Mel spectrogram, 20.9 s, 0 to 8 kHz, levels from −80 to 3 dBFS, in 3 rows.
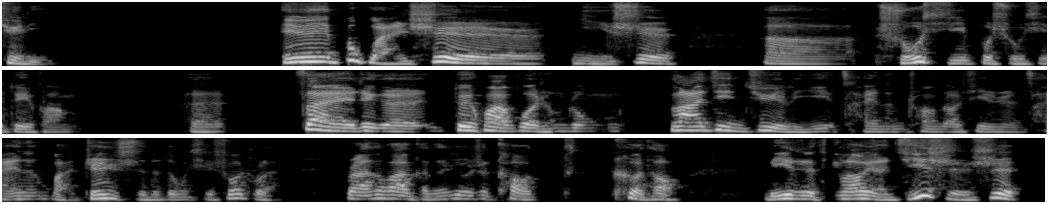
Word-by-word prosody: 距 110 Hz, -, -9 dB
离。 105 Hz, +2 st, -15 dB, 1.5 s
因 190 Hz, +3 st, +7 dB
为 215 Hz, 0 st, +8 dB
不 235 Hz, +8 st, +3 dB
管 125 Hz, -, -3 dB
是， 130 Hz, -, +4 dB
你 120 Hz, -4 st, -12 dB
是， 130 Hz, -, -2 dB, 0.5 s
啊， 115 Hz, -3 st, -10 dB, 0.3 s
熟 175 Hz, +8 st, +3 dB
悉 135 Hz, -8 st, -5 dB
不 130 Hz, +2 st, -7 dB
熟 115 Hz, +1 st, -8 dB
悉 115 Hz, +2 st, -11 dB
对 115 Hz, 0 st, -7 dB
方， 110 Hz, 0 st, -16 dB, 0.8 s
呃， 120 Hz, 0 st, -12 dB, 0.4 s
在 175 Hz, -11 st, +4 dB
这 165 Hz, -1 st, 0 dB
个 135 Hz, -3 st, -2 dB, 0.2 s
对 190 Hz, -, +7 dB
话 180 Hz, -2 st, +3 dB
过 145 Hz, 0 st, -1 dB
程 130 Hz, +4 st, -11 dB
中， 145 Hz, -1 st, -10 dB, 0.5 s
拉 185 Hz, 0 st, +4 dB
近 175 Hz, -5 st, -2 dB
距 145 Hz, +1 st, -3 dB
离 120 Hz, +4 st, -13 dB
才 125 Hz, -1 st, -13 dB
能 125 Hz, 0 st, -20 dB
创 120 Hz, +2 st, -15 dB
造 120 Hz, -2 st, -14 dB
信 115 Hz, +2 st, -14 dB
任， 110 Hz, -2 st, -19 dB
才 135 Hz, +6 st, -8 dB
能 150 Hz, +1 st, -15 dB
把 120 Hz, -8 st, -12 dB
真 175 Hz, -, 0 dB
实 120 Hz, -7 st, -10 dB
的 120 Hz, -, -14 dB
东 125 Hz, +1 st, -13 dB
西 120 Hz, +2 st, -16 dB
说 185 Hz, +11 st, -6 dB
出 -, -, -11 dB
来。 -, -, -13 dB, 0.5 s
不 170 Hz, -, -2 dB
然 155 Hz, -1 st, -1 dB
的 180 Hz, -, -4 dB
话 175 Hz, -3 st, -1 dB
可 135 Hz, 0 st, -12 dB
能 145 Hz, +5 st, -13 dB
就 165 Hz, -2 st, -6 dB
是 165 Hz, +1 st, -14 dB
靠 -, -, -6 dB
客 -, -, -30 dB, 0.4 s
客 -, -, -2 dB
套， -, -, -7 dB, 0.5 s
离 160 Hz, +6 st, +3 dB
着 160 Hz, -3 st, -1 dB
挺 160 Hz, +3 st, -9 dB
老 165 Hz, +1 st, +2 dB
远。 125 Hz, -7 st, -2 dB
即 225 Hz, -, +6 dB
使 135 Hz, -, -5 dB
是， 155 Hz, -, +1 dB
135 Hz, 190 characters per minute, -22 LUFS, 120-170 Hz, 1.5 s, 为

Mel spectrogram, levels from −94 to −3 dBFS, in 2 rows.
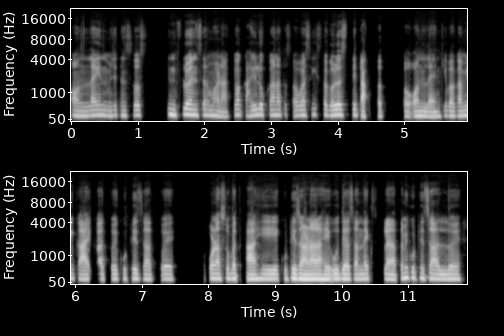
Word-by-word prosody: Online 145 Hz, +2 st, -3 dB
म्हणजे 140 Hz, 0 st, -7 dB
त्यांचं 145 Hz, +1 st, -7 dB
असं 150 Hz, 0 st, -12 dB, 0.4 s
इन्फ्लुएन्सर 160 Hz, -1 st, 0 dB
म्हणा 135 Hz, -5 st, -3 dB
किंवा 160 Hz, +7 st, -5 dB
काही 145 Hz, +2 st, -4 dB
लोकांना 155 Hz, -1 st, -2 dB
तर -, -, -16 dB
सवय 150 Hz, 0 st, -5 dB
असेल 165 Hz, +2 st, -9 dB
की 165 Hz, -, -9 dB
सगळंच 155 Hz, +1 st, +1 dB
ते 165 Hz, -, -2 dB
टाकतात 130 Hz, +1 st, -1 dB, 0.3 s
अ, -, -, -3 dB
ऑनलाईन 125 Hz, -2 st, -1 dB
की 140 Hz, -, -8 dB
"बघा 135 Hz, 0 st, -2 dB
मी 145 Hz, +1 st, -2 dB
काय 125 Hz, -2 st, +3 dB
खातोय, 135 Hz, +1 st, -2 dB
कुठे 140 Hz, +1 st, -3 dB
जातोय, 130 Hz, 0 st, -3 dB, 0.5 s
कोणासोबत 140 Hz, 0 st, +3 dB
आहे, 130 Hz, +1 st, +4 dB
कुठे 140 Hz, +1 st, +2 dB
जाणार 130 Hz, -1 st, +7 dB
आहे. 125 Hz, 0 st, +6 dB
उद्याचा 135 Hz, 0 st, +3 dB
नेक्स्ट 135 Hz, 0 st, -2 dB
प्लॅन 130 Hz, -2 st, +4 dB
आता 125 Hz, +3 st, -1 dB
मी 160 Hz, -, +3 dB
कुठे 155 Hz, -2 st, -2 dB
चाललोय," 130 Hz, -1 st, +2 dB
140 Hz, 185 wpm, -22 LUFS, 130-150 Hz, 0.5 s, जाणार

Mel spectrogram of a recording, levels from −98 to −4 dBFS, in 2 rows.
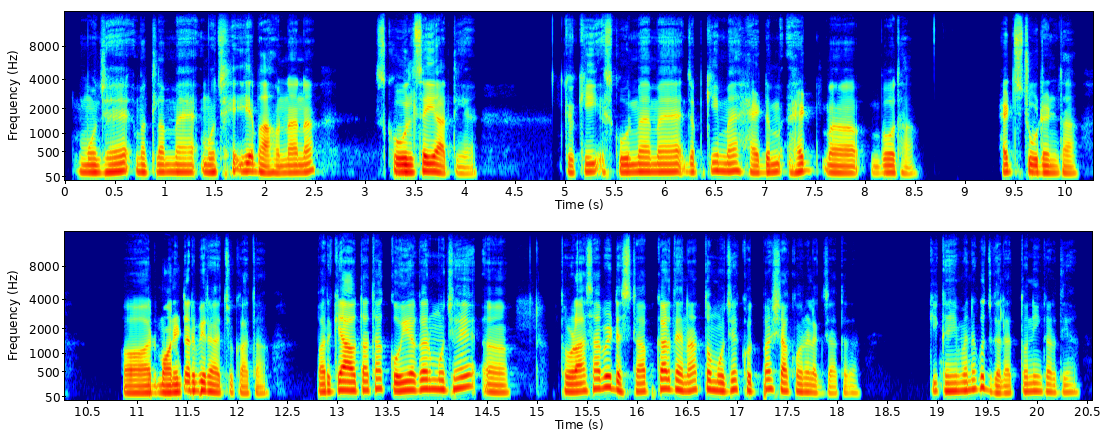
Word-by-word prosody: मुझे 120 Hz, +3 st, +2 dB
मतलब 120 Hz, 0 st, -2 dB
मैं 120 Hz, 0 st, -1 dB
मुझे 120 Hz, 0 st, -2 dB
ये 135 Hz, -1 st, +4 dB
भावना 115 Hz, -1 st, 0 dB
ना 125 Hz, +5 st, 0 dB, 0.6 s
स्कूल 120 Hz, -1 st, +4 dB
से 135 Hz, +3 st, +4 dB
ही 130 Hz, -, +6 dB
आती 105 Hz, 0 st, -10 dB
है। 95 Hz, +1 st, -10 dB, 0.9 s
क्योंकि 125 Hz, +4 st, -2 dB
स्कूल 120 Hz, +1 st, 0 dB
में 125 Hz, 0 st, +2 dB
मैं 125 Hz, 0 st, +1 dB
जब 125 Hz, -1 st, -5 dB
कि 140 Hz, 0 st, -1 dB
मैं 135 Hz, +1 st, +1 dB
हेड 115 Hz, +1 st, -1 dB
म 125 Hz, +2 st, 0 dB
हेड 130 Hz, +5 st, 0 dB, 0.2 s
अ, 110 Hz, -2 st, +1 dB, 0.2 s
वो 115 Hz, +2 st, 0 dB
था, 100 Hz, -3 st, -11 dB, 0.9 s
हेड 125 Hz, 0 st, 0 dB
स्टूडेंट 115 Hz, -3 st, 0 dB
था। 105 Hz, -1 st, -4 dB, 0.8 s
और 110 Hz, 0 st, +2 dB
मॉनिटर 120 Hz, +5 st, +4 dB
भी 145 Hz, 0 st, +4 dB
रह 125 Hz, -4 st, +3 dB
चुका 105 Hz, -2 st, -6 dB
था। 105 Hz, +1 st, -10 dB, 0.5 s
पर 125 Hz, +1 st, +1 dB
क्या 150 Hz, +4 st, +5 dB
होता 145 Hz, +1 st, +3 dB
था 175 Hz, -, +2 dB
कोई 145 Hz, -4 st, +3 dB
अगर 165 Hz, +3 st, +4 dB
मुझे 170 Hz, +5 st, +1 dB
अ, 120 Hz, -, -3 dB, 0.6 s
थोड़ा-सा 130 Hz, +6 st, +3 dB
भी 200 Hz, +1 st, +5 dB
डिस्टर्ब 130 Hz, -1 st, -1 dB
कर 175 Hz, 0 st, +5 dB
दे 160 Hz, -3 st, +2 dB
ना 140 Hz, +3 st, 0 dB
तो 165 Hz, 0 st, 0 dB
मुझे 145 Hz, +2 st, +1 dB
खुद 140 Hz, -5 st, -3 dB
पर 170 Hz, -, +1 dB
शक 140 Hz, -5 st, 0 dB
होने 120 Hz, -1 st, 0 dB
लग 105 Hz, -3 st, -5 dB
जाता 105 Hz, 0 st, -9 dB
था। 110 Hz, -, -12 dB, 0.7 s
कि 135 Hz, -, -6 dB
कहीं 135 Hz, -1 st, 0 dB
मैंने 145 Hz, +4 st, 0 dB
कुछ 170 Hz, -7 st, -1 dB
ग़लत 110 Hz, -1 st, -4 dB
तो 130 Hz, -, -2 dB
नहीं 135 Hz, 0 st, -2 dB
कर 125 Hz, -2 st, -4 dB
दिया। 120 Hz, +1 st, -10 dB
125 Hz, 195 wpm, -21 LUFS, 115-140 Hz, 0.9 s, ही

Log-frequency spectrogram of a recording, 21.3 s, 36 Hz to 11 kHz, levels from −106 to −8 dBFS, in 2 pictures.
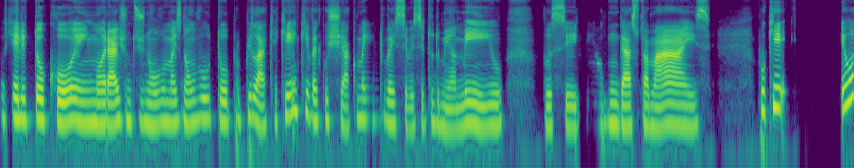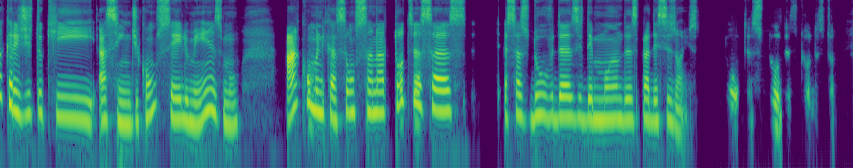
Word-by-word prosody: Porque 195 Hz, 0 st, -11 dB
ele 190 Hz, -1 st, +4 dB
tocou 185 Hz, -1 st, +3 dB
em 175 Hz, -2 st, +2 dB
ir -, -, -1 dB
morar 165 Hz, -1 st, +6 dB
junto 180 Hz, -1 st, -5 dB
de 175 Hz, -2 st, -3 dB
novo, 165 Hz, +2 st, -2 dB
mas 170 Hz, +1 st, -2 dB
não 170 Hz, 0 st, -3 dB
voltou 195 Hz, -3 st, -3 dB
para 190 Hz, 0 st, -13 dB
o -, -, -10 dB
pilar, 185 Hz, -6 st, +1 dB
que 170 Hz, -, -13 dB
é, -, -, -13 dB
quem 215 Hz, +4 st, +1 dB
é -, -, -3 dB
que 240 Hz, -3 st, -6 dB
vai 180 Hz, -2 st, 0 dB
custear, 180 Hz, -5 st, -3 dB
como 195 Hz, +1 st, -5 dB
é -, -, -6 dB
que 190 Hz, +1 st, -19 dB
vai 170 Hz, -2 st, -1 dB
ser, 165 Hz, -2 st, -1 dB
vai 140 Hz, -, -6 dB
ser 155 Hz, -, -4 dB
tudo 170 Hz, -1 st, -8 dB
meio 140 Hz, -2 st, -4 dB
a -, -, -5 dB
meio, 155 Hz, +1 st, 0 dB, 0.5 s
você 150 Hz, -1 st, -3 dB
tem 165 Hz, -, -46 dB
algum 165 Hz, +1 st, -5 dB
gasto 150 Hz, 0 st, +2 dB
a -, -, +2 dB
mais, 155 Hz, +1 st, +4 dB, 0.6 s
porque 280 Hz, -, +3 dB, 0.7 s
eu 305 Hz, +6 st, +5 dB
acredito 240 Hz, -, +1 dB
que, 200 Hz, -4 st, -4 dB
assim, 180 Hz, -3 st, +2 dB
de 170 Hz, +2 st, -4 dB
conselho 205 Hz, -, 0 dB
mesmo, 170 Hz, -3 st, -2 dB, 0.6 s
a -, -, +9 dB
comunicação 245 Hz, -, 0 dB
sana 240 Hz, 0 st, +2 dB
todas 315 Hz, +4 st, -3 dB
essas 255 Hz, -4 st, +3 dB, 0.5 s
essas 220 Hz, -, 0 dB
dúvidas 205 Hz, 0 st, -1 dB
e 200 Hz, -, -6 dB
demandas 190 Hz, 0 st, -2 dB
pra 195 Hz, -, -2 dB
decisões, 180 Hz, -5 st, -3 dB, 0.4 s
todas 460 Hz, -3 st, -9 dB
todas 455 Hz, 0 st, -8 dB
todas 465 Hz, -, -21 dB
todas. -, -, -26 dB
185 Hz, 175 wpm, -23 LUFS, 165-215 Hz, 0.7 s, a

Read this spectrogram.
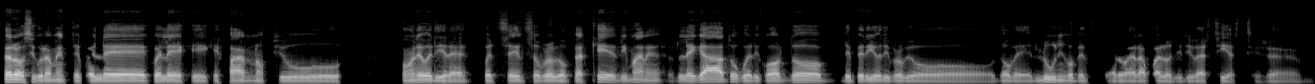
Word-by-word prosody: Però 110 Hz, 0 st, +10 dB
sicuramente 100 Hz, -1 st, 0 dB
quelle 95 Hz, -1 st, +5 dB
quelle 100 Hz, -2 st, +3 dB
che 90 Hz, -2 st, -4 dB
che 85 Hz, +1 st, -9 dB
fanno 90 Hz, -2 st, 0 dB
più 85 Hz, -1 st, -1 dB, 0.6 s
come 90 Hz, +2 st, -1 dB
devo 100 Hz, 0 st, +5 dB
dire, 80 Hz, -4 st, 0 dB
quel -, -, -3 dB
senso 95 Hz, -3 st, -2 dB
proprio 90 Hz, -2 st, +1 dB
perché 110 Hz, -3 st, 0 dB
rimane 100 Hz, -2 st, -3 dB
legato 110 Hz, +3 st, +3 dB
quel 85 Hz, -4 st, 0 dB
ricordo 100 Hz, +2 st, 0 dB
dei 95 Hz, -, -3 dB
periodi 100 Hz, -3 st, 0 dB
proprio 75 Hz, -5 st, -4 dB
dove 80 Hz, 0 st, -4 dB
l'unico 95 Hz, 0 st, -1 dB
pensiero 90 Hz, -3 st, -6 dB
era 80 Hz, 0 st, -1 dB
quello 80 Hz, -1 st, -2 dB
di 75 Hz, 0 st, -11 dB
divertirsi, 75 Hz, -2 st, -8 dB
cioè 70 Hz, -2 st, -13 dB
90 Hz, 135 wpm, -23 LUFS, 80-100 Hz, 0.6 s, Però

